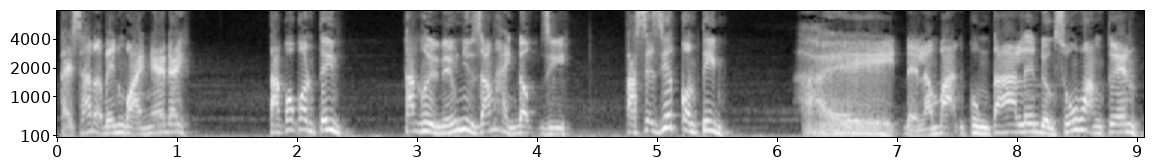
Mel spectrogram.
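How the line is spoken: Barked threat. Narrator (Vietnamese): Hàn Tu quát lên

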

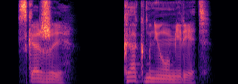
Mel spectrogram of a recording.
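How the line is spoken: Breathy exhale. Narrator (Russian): Выдохнул Максим

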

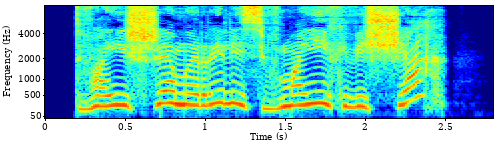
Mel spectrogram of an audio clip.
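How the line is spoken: Shriek. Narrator (Russian): взвизгнула Елена

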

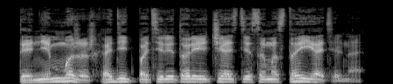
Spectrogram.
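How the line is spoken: Through gritted teeth. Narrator (Russian): Процедил боец

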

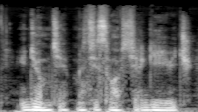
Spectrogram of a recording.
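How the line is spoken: Casual tone. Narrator (Russian): обыденным тоном сказал Высокий

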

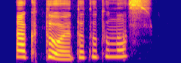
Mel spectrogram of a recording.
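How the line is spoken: Tender, eerie drawl. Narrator (Russian): Ласково и жутко протянул один из красавчиков

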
